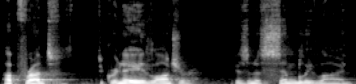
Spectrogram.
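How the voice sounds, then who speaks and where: A man reads poetry to a live gathering at a very unhurried pace. His phrasing is deliberate and dramatic, with weighty pauses, and he shifts into informal introductions in the same measured way. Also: fairly low pitch, big pitch swings, a little mellow. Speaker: poetry reader and presenter. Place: public poetry reading at a museum.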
